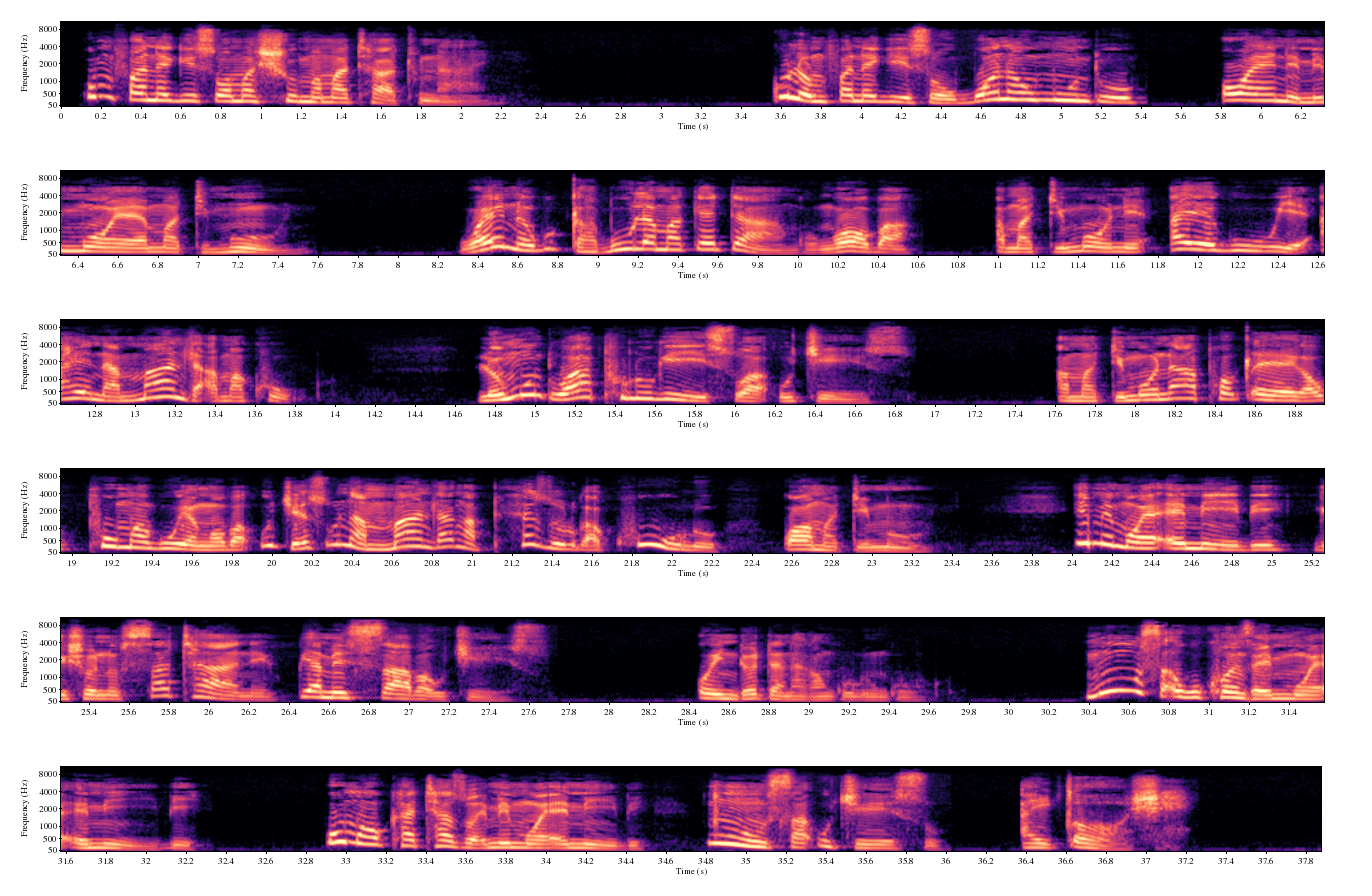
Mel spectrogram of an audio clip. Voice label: zulu bible; good news

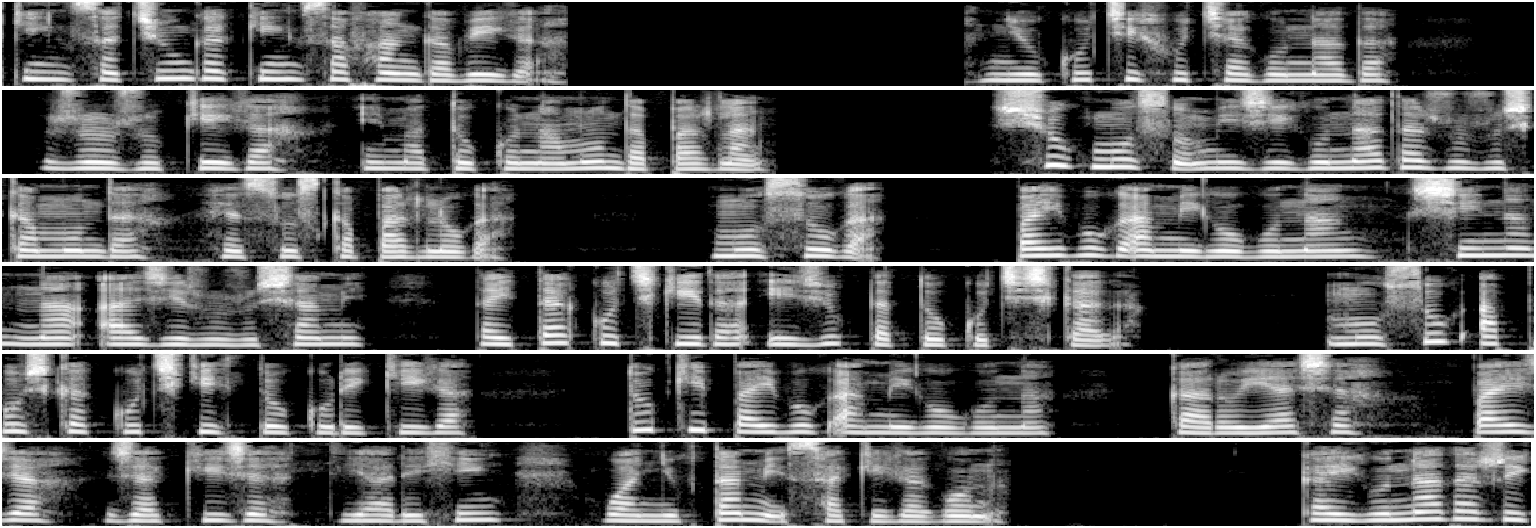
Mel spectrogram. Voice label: good news quichua de salasaca

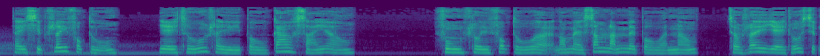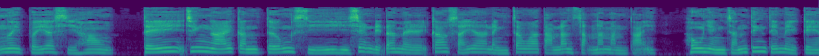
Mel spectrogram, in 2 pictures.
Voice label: good news zhuang guigang guiping

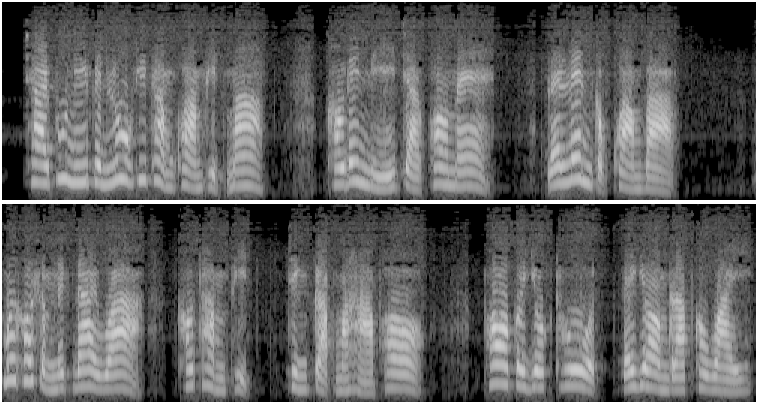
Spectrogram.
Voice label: good news short thai central

